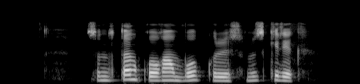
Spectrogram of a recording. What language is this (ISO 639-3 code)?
kaz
